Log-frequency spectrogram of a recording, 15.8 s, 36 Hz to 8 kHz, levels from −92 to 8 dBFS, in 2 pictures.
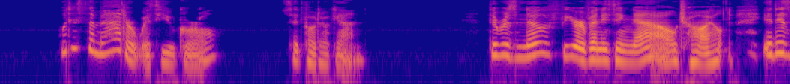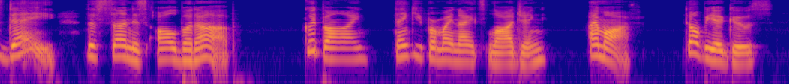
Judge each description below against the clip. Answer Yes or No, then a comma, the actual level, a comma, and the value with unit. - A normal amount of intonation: No, wide, 6.4 semitones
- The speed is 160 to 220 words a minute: No, average, 150 wpm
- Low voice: No, medium, 185 Hz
